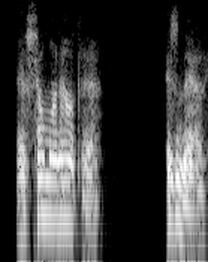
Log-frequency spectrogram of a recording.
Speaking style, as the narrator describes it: he whispered

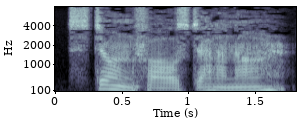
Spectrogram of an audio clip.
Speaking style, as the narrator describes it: she said, sighing

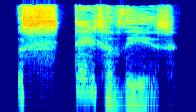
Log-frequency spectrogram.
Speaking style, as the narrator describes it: murmured Orso

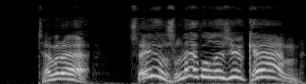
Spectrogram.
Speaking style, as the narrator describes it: he shouted

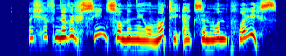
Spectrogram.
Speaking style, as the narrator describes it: Adhara muttered

